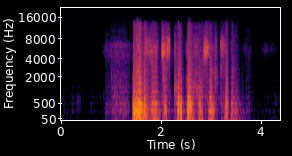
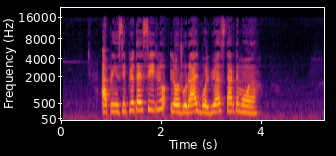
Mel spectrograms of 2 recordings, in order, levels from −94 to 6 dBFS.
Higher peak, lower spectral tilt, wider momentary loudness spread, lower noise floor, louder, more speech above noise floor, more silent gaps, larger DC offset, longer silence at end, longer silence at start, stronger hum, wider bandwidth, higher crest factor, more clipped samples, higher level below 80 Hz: second, -10 dBFS vs 0 dBFS; about the same, -4 dB/octave vs -4 dB/octave; first, 15 LU vs 7 LU; first, -80 dBFS vs -57 dBFS; second, -27 LUFS vs -16 LUFS; first, 49 dB vs 41 dB; neither; neither; second, 0.9 s vs 1.35 s; first, 1.05 s vs 0.8 s; second, none vs 60 Hz at -50 dBFS; about the same, 15 kHz vs 16.5 kHz; about the same, 20 dB vs 18 dB; neither; first, -42 dBFS vs -56 dBFS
